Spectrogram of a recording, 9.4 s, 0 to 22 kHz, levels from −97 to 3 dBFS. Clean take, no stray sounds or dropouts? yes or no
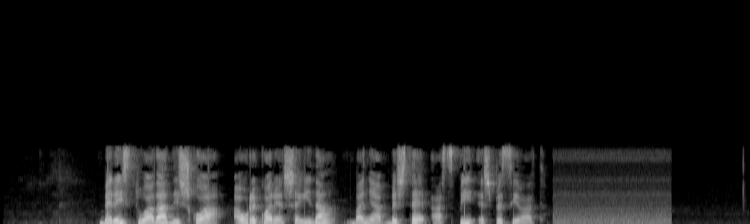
yes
